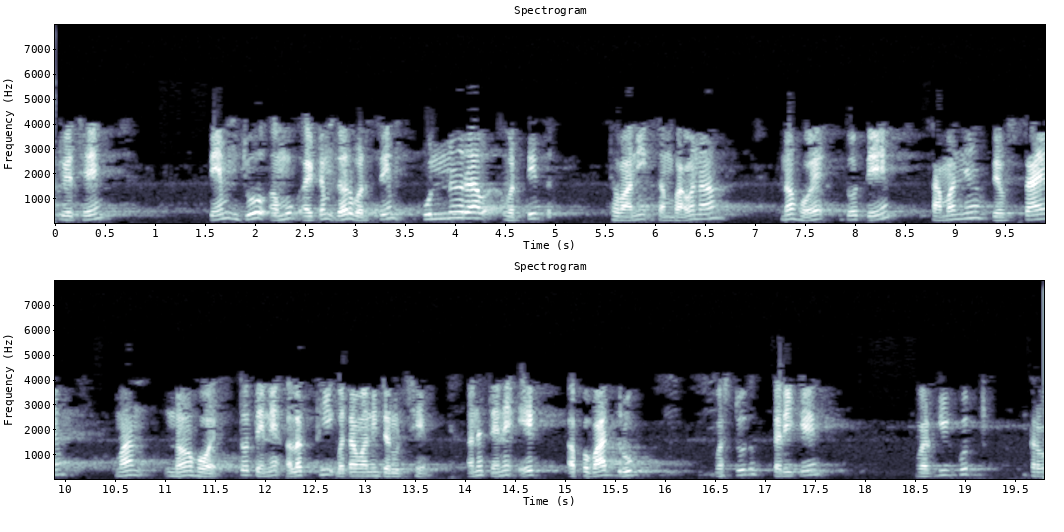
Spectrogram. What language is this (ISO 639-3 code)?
guj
